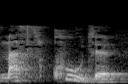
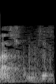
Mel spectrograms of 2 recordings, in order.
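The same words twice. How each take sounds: First: Drawn-out مسکوته with a falling close; slow emphatic. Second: مسکوته repeated softly, dropping away. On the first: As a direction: stretch out مسکوته slowly for emphasis. Repeats the key word, drawn out. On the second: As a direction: let مسکوته fall quietly as an echo. Repeats the key word, softly. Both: Shown as a demonstration.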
